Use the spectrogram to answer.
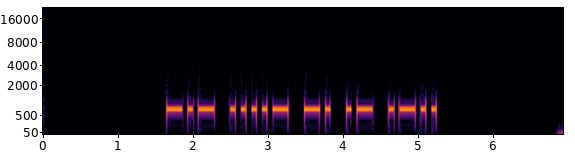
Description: Morse code, heard as a keyed tone, about 20 wpm, 700 Hz. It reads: K4NAL
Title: Speed Racing - USA 1x3 Call Signs 17wpm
